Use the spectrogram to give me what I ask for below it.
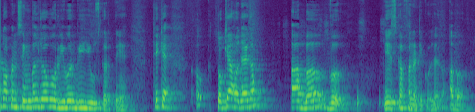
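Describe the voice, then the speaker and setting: A man who speaks as his teaches English phonetics, going very slowly and saying each word several times over. He often stops to ask whether the class follows. His voice carries the echo of a hard-walled room. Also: high voice, a little mellow. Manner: slow, repeats each word several times and checks with "clear?". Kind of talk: phonetics lesson. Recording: echoey room.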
